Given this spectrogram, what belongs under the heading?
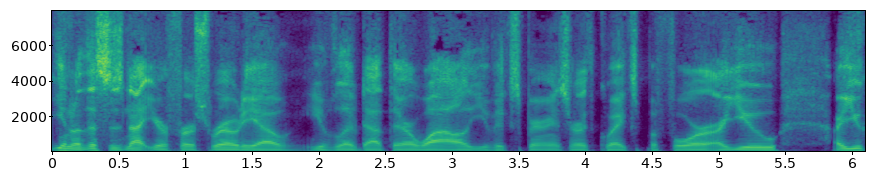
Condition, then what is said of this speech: None; typical speech.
